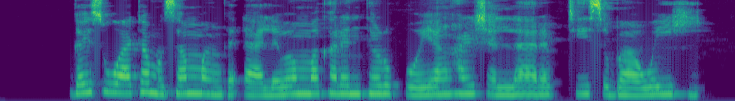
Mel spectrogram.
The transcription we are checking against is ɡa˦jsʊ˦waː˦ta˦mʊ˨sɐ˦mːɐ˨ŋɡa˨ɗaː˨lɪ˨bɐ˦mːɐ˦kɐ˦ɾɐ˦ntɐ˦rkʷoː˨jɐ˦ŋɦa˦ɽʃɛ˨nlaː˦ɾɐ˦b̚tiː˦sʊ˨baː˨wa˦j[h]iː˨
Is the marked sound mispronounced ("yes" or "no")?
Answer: no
